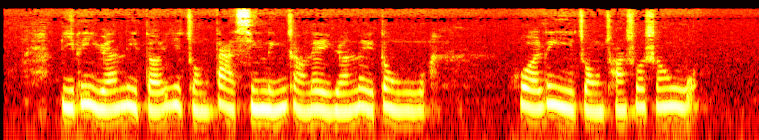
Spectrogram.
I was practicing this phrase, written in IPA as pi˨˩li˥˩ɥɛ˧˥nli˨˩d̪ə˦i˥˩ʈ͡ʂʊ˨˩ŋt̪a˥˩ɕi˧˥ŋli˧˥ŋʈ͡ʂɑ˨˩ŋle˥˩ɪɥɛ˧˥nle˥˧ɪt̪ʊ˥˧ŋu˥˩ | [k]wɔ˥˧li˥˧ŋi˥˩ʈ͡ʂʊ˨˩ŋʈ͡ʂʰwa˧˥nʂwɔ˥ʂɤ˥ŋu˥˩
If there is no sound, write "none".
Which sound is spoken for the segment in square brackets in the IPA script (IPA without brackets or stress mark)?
x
